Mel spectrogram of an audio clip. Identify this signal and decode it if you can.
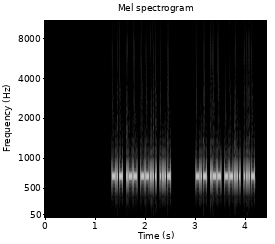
Morse code, heard as a keyed tone, about 50 wpm, 700 Hz. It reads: KW7V KW7V
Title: USA Call Signs - 4 Characters - Repeated 2x - 50wpm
